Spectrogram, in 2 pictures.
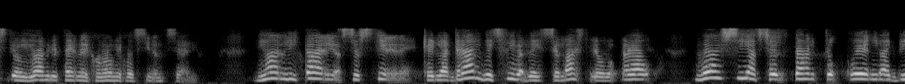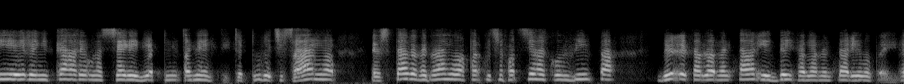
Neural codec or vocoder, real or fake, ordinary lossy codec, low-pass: codec, 16 kHz, 0.5 kbps, FreqCodec, smaller model; fake; none; 5.4 kHz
